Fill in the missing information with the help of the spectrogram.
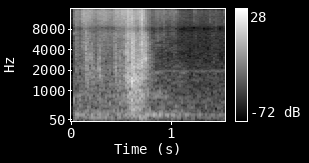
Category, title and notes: Sound effects > Objects / House appliances
Me turning a page of a 1-Subject Notebook Pen + Gear Page. Recorded with audiomass
book, flip, notebook, page, turn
